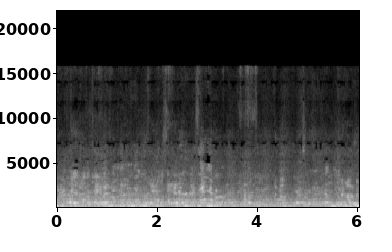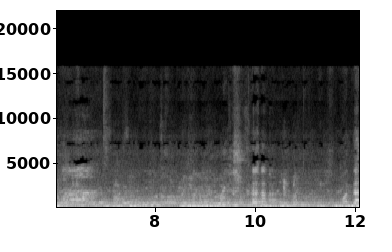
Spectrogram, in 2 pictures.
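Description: A middle-aged woman speaks cheerfully nearby.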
